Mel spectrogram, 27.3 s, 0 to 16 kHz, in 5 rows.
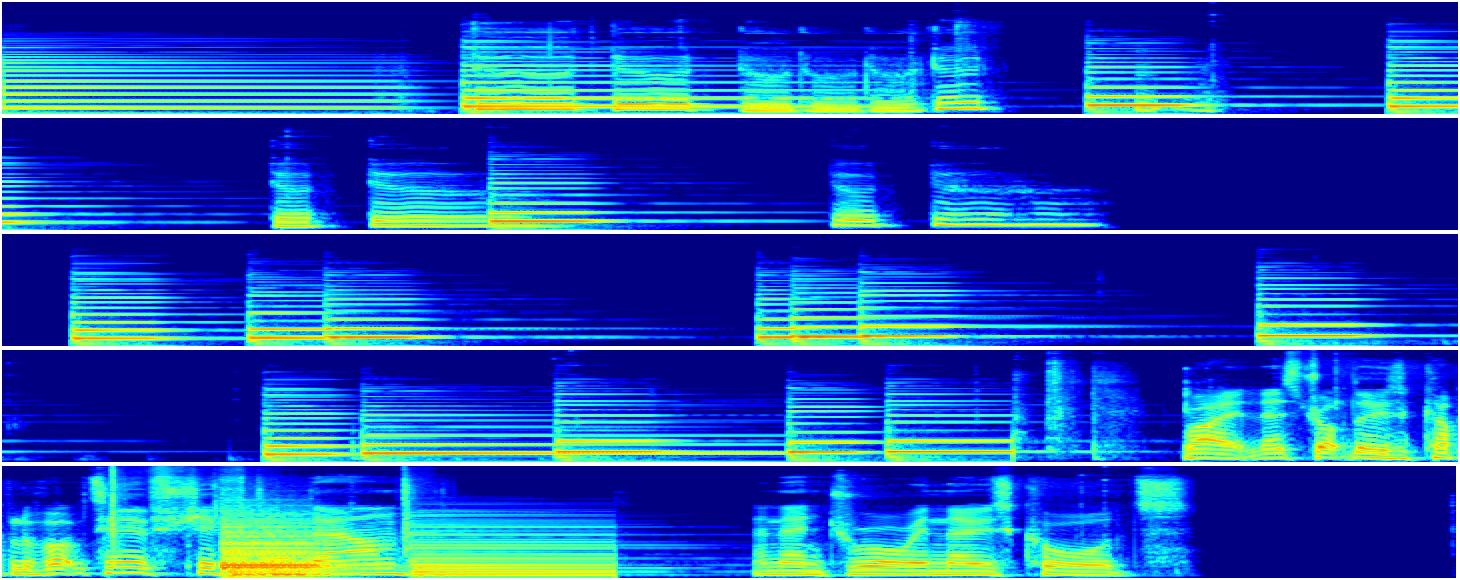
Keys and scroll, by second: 0.7 space, 3.3 space, 15.0 Right, 18.6 Right, 20.1 space, 20.7 space, 20.8 a, 22.6 Down, 23.3-24.7 space.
